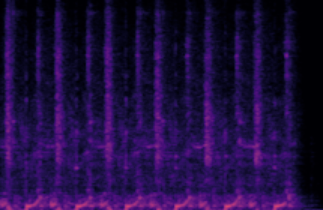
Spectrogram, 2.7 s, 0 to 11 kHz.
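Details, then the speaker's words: Yamaha XS650 after top-end reassembly (cylinders, pistons, head, camshaft, valves set), cranked with plug out and thumb over plug hole: even, strong puffs about two and a half per second; compression sounds promising and healthy. "yeah that sounds promising I wonder what we're getting for compression"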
